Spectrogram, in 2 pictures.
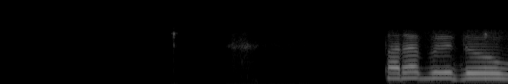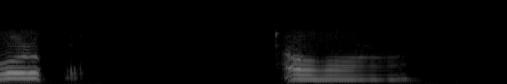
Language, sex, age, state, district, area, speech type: Santali, female, 18-30, Jharkhand, Seraikela Kharsawan, rural, conversation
